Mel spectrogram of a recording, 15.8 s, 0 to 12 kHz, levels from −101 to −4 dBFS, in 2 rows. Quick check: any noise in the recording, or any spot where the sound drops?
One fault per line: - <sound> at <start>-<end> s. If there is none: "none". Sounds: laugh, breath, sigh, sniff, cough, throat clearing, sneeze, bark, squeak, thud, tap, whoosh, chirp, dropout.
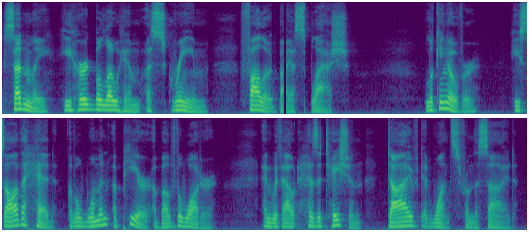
- dropout at 4.2-4.3 s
